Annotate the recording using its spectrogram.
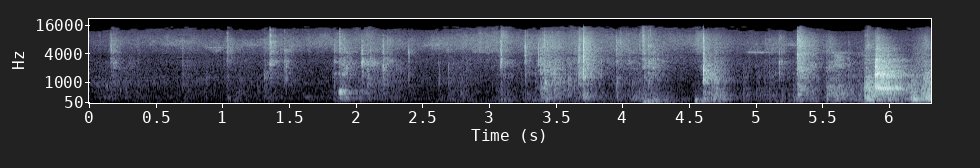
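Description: Footsteps thud hurriedly across a wooden floor.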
